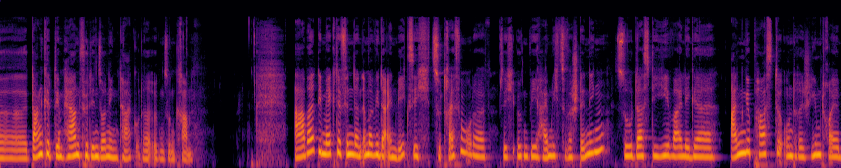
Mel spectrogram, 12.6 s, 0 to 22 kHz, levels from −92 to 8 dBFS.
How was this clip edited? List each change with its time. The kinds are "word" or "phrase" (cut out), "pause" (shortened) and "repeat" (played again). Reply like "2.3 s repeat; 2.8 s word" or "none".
9.2 s pause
